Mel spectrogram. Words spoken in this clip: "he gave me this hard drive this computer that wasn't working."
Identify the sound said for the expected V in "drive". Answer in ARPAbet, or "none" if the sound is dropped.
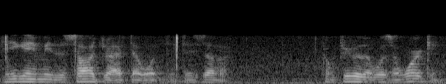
W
